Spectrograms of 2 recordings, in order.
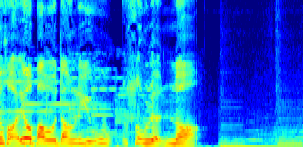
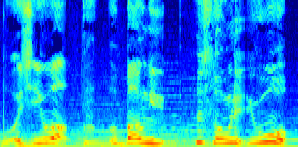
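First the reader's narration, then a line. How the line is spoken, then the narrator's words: Choked-up, tearful. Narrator (Chinese): 狼哽咽着说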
